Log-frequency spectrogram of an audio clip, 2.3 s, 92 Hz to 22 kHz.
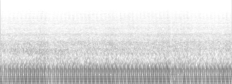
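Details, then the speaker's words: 2005 carbureted Yamaha motorcycle, slow to warm up: steady, fast idle hum with a busy, even beat and no settling down; idle set way too high, with frequent popping. "you can hear it you can just hear the idle is way too high and it likes to pop a lot"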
